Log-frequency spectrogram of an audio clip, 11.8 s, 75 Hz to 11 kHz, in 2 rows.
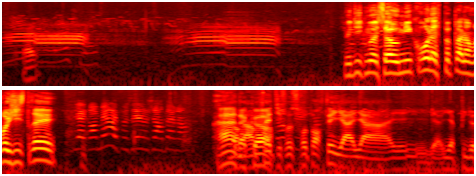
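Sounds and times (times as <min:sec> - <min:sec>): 
cow mooing: 0:00.0 - 0:01.2, 0:02.1 - 0:03.6
speech: 0:00.3 - 0:00.6, 0:04.3 - 0:07.0, 0:08.6 - 0:11.8.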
